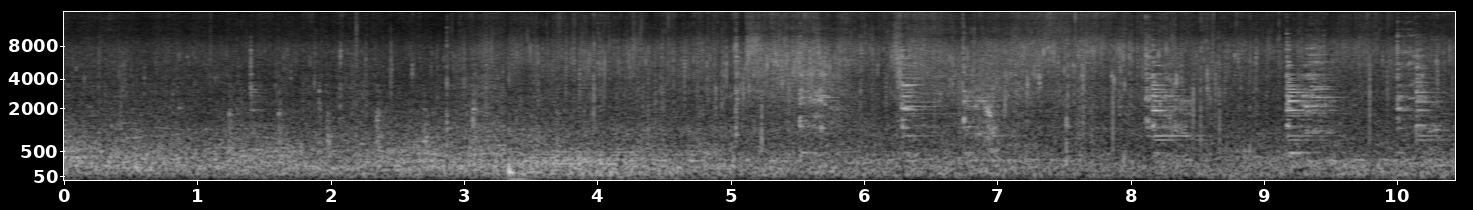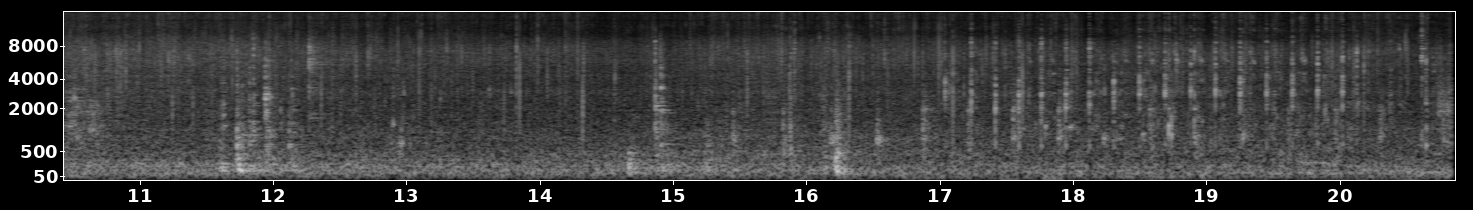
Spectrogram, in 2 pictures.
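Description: Thai omelets frying in hot oil on a round black pan, a steady sizzle throughout. In the middle, metal ladle and spatula clink and scrape against the pan, and near the end comes a fast run of small clicks.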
